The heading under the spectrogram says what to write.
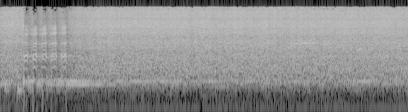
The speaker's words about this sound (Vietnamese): Cái này chắc mình phải xin Long Thiên Hộ Pháp tạnh mưa cho mình một vài chục phút để nói chuyện, chứ mưa ở đây nói chuyện đâu có nghe, phải không?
